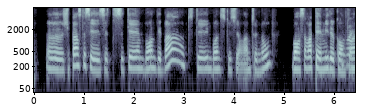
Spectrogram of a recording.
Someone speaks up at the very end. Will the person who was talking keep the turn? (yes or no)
yes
